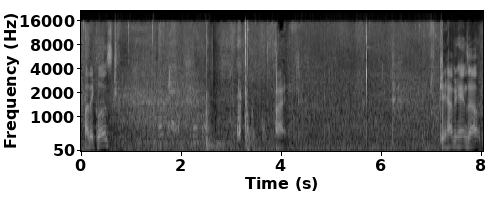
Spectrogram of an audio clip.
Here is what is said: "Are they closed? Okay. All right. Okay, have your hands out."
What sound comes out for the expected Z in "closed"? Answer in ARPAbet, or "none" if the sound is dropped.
Z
